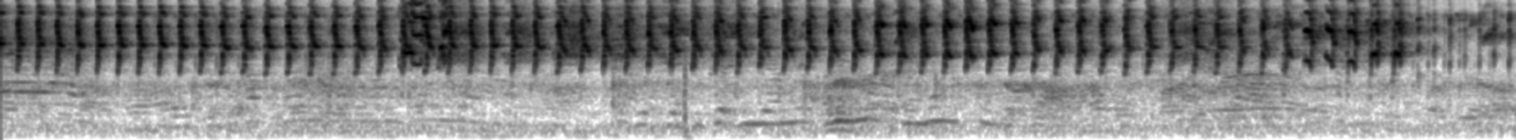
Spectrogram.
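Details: A lovebird performs slow ngekek: a long, fast, even run of piercing high pulses, about six a second, holding steady for seven seconds before stopping, with low murmuring voices in the background.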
